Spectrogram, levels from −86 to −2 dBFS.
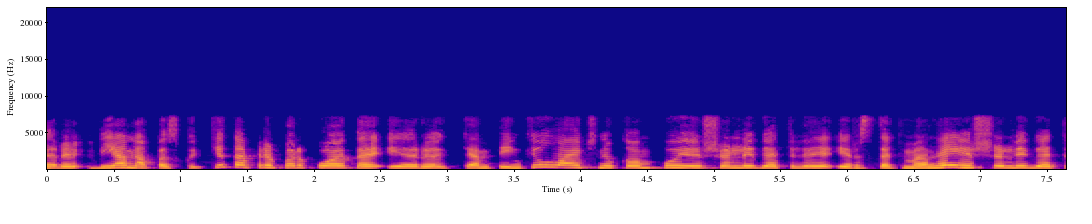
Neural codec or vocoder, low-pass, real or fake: codec, 16 kHz in and 24 kHz out, 1.1 kbps, FireRedTTS-2 codec; 7.2 kHz; fake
